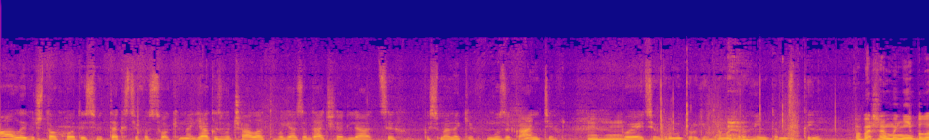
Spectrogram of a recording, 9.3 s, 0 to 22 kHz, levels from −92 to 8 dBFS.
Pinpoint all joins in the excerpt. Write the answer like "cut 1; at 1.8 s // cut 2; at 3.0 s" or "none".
none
